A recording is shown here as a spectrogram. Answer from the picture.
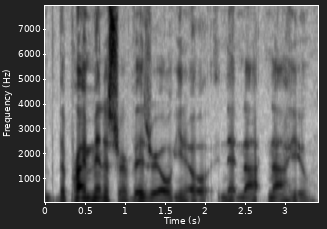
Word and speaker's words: Netanyahu: We need someone that can, when the Prime Minister of Israel, Netanyahu, right? How you pronounce his?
